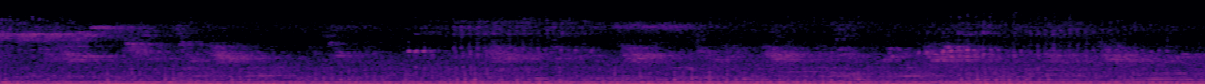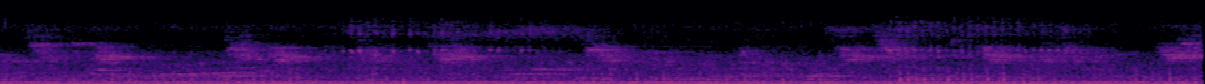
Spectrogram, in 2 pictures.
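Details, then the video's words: A snoring kitten asleep gives a soft, unbroken low drone while faint high-pitched chirps continue in the background. "Kucing Lucu Banget, Tidur ngorok"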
